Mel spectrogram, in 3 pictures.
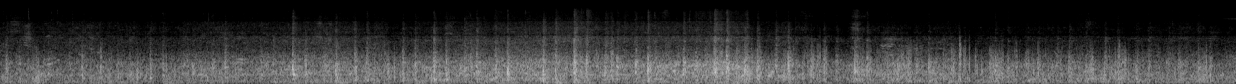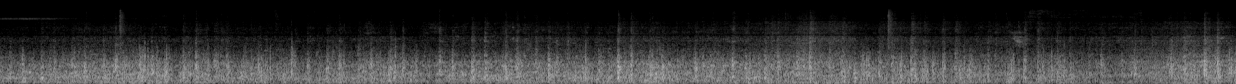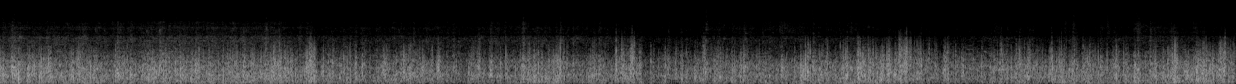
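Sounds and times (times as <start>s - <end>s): clicks of train wheels: 0.0s - 37.0s
train wheels rumbling and rattling: 0.0s - 37.0s.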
